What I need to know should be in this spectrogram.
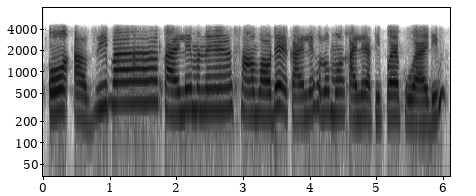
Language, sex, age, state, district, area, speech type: Assamese, female, 45-60, Assam, Sivasagar, rural, conversation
